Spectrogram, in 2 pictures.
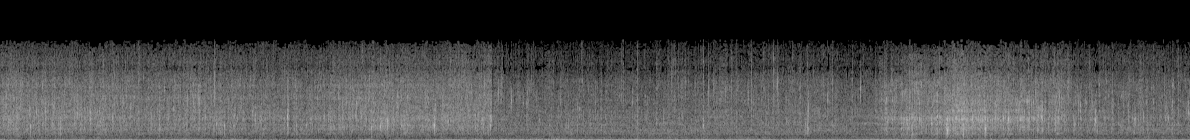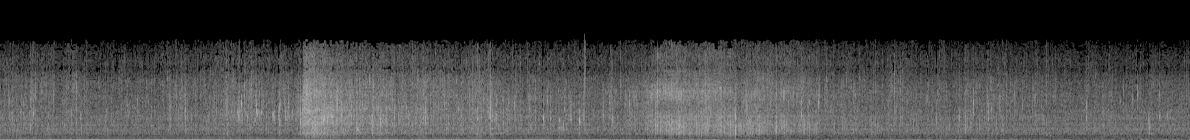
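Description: Food frying in oil in a pan on a wood stove: a steady crackling sizzle that swells louder about three times.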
